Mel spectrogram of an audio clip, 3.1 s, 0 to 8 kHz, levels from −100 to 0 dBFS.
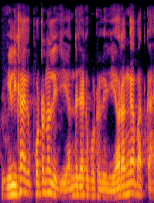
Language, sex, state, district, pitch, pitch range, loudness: Bhojpuri, male, Uttar Pradesh, Ghazipur, 125 Hz, 110-150 Hz, -15 LUFS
